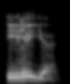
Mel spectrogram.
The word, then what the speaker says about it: Elia: Elia.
